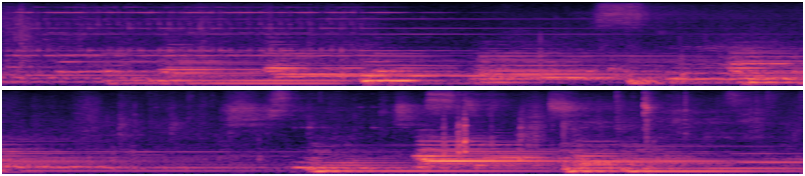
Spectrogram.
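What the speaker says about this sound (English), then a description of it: "Hey, Madge, phone call" A telephone bell rings repeatedly in a crime-thriller scene, its tones sitting under background music and other room sounds at a moderate level.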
